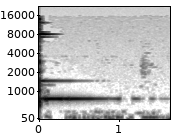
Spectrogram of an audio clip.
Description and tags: clean fa kruis 4
eliasheunincks musicbox-samplepack, i just cleaned it. sounds less organic now.
musicbox, toy, metal, sample, note, clean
